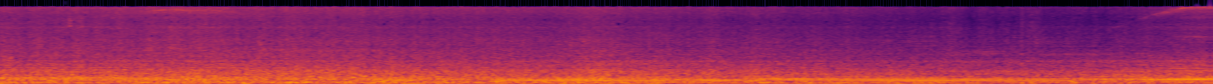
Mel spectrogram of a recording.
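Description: Car engine pulling at track speed, heard from inside the cabin over wind and tyre noise. The note holds steady, drops off around ten seconds in as the car slows for a corner, and picks up again near the end as it accelerates out.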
